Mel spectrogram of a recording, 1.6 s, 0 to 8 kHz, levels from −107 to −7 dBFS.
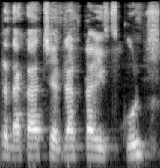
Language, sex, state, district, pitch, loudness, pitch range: Bengali, male, West Bengal, Kolkata, 135 Hz, -16 LUFS, 130-140 Hz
